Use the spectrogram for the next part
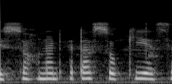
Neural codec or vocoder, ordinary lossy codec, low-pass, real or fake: none; none; 7.2 kHz; real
